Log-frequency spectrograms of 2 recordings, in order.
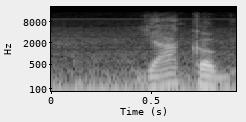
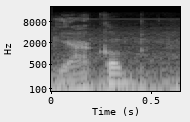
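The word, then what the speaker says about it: Jakob: stuff is on his YouTube channel so it's yakob j a k o b you'd think it was spelled Jacob but it's actually called pronounced yakob so yakob C like j a k o b space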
